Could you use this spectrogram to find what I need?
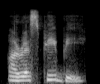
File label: "RSPB", Indian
